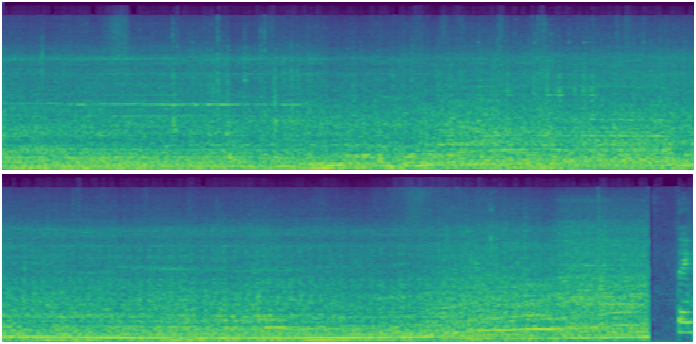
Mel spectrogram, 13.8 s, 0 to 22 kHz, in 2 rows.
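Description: A 68-year-old truck engine runs after start-up with a loud, steady, close rumble and a continuous low drone that cuts off abruptly at the very end.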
